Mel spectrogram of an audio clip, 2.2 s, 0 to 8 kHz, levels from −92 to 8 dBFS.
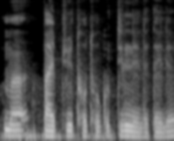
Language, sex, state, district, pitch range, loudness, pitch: Wancho, male, Arunachal Pradesh, Longding, 105-115 Hz, -21 LUFS, 110 Hz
